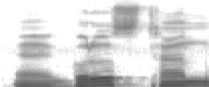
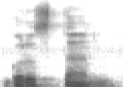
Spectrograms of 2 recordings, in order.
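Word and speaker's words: গোরস্থান: গোড়স্থান বলেছে আসলে তো এটা তো গোড়স্থান। পাকিস্তান, গোড়স্থান, আফগানিস্তান এরকম আর কি।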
